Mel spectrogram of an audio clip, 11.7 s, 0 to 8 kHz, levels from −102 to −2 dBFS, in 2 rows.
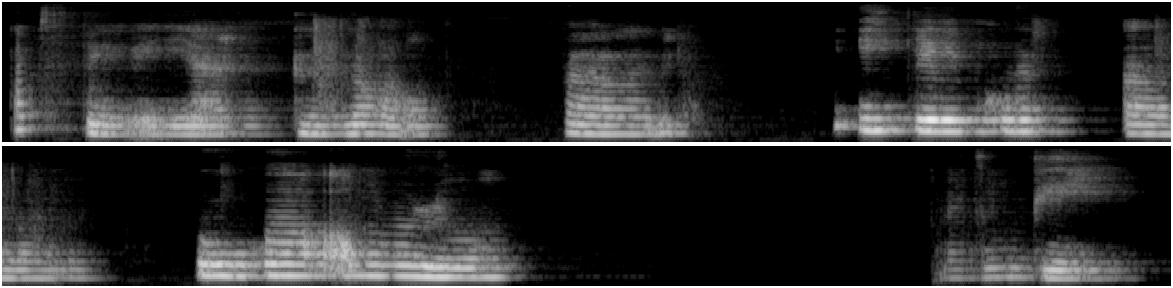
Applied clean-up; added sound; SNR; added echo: neural mask model DeepFilterNet 3.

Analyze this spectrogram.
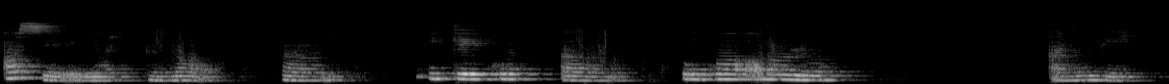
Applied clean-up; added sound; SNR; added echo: neural separator model SepFormer DNS4.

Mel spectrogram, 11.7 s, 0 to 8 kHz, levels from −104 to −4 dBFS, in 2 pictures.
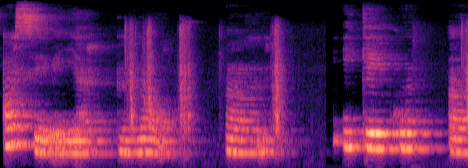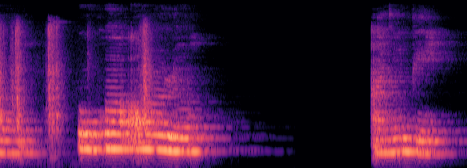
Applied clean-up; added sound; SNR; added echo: none; Door; 16 dB; reverberation time 0.8 s.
